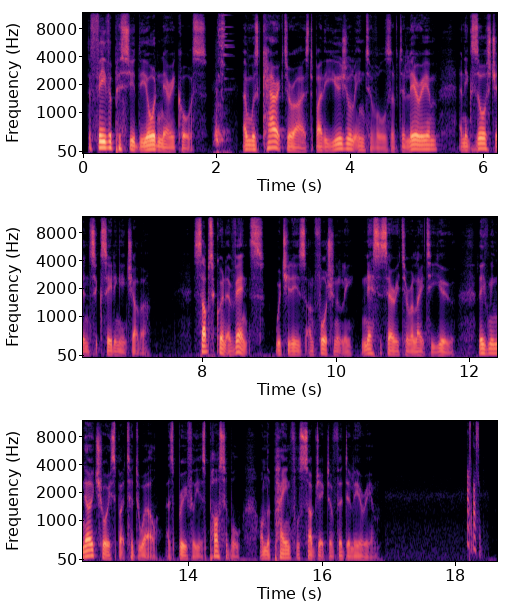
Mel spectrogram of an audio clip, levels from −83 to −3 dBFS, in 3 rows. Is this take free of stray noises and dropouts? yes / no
no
